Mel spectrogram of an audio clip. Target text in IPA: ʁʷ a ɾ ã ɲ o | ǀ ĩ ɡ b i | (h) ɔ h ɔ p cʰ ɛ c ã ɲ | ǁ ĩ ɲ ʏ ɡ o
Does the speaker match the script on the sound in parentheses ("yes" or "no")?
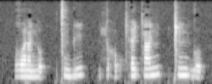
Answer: no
